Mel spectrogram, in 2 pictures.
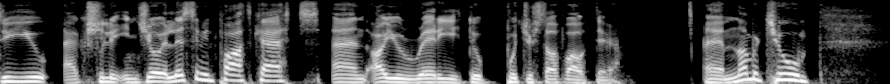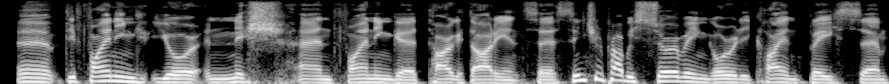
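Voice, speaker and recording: The speaker talks with lively intonation. The voice carries a non-native accent. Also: man, medium pitch for a man, moderate pace. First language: not English. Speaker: agency founder and podcaster. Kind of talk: podcast interview. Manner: halting, many fillers.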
